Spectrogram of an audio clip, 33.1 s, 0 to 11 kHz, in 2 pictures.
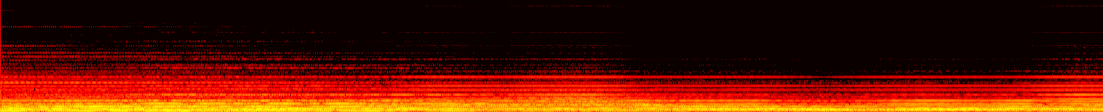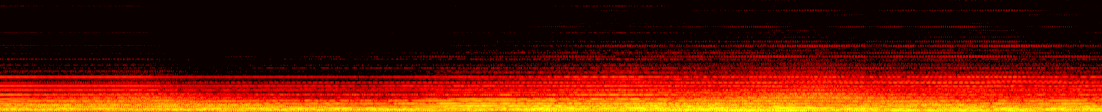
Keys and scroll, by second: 1.9-2.7 typing, 13.5-14.3 typing, 21.8-22.5 typing, 24.7-25.4 typing, 32.7 ctrl+z.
